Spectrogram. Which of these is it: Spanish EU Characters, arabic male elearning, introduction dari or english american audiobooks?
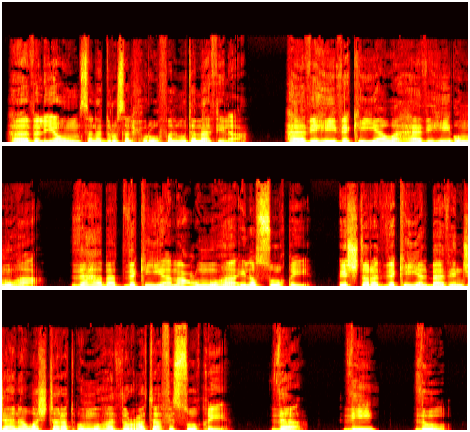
arabic male elearning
